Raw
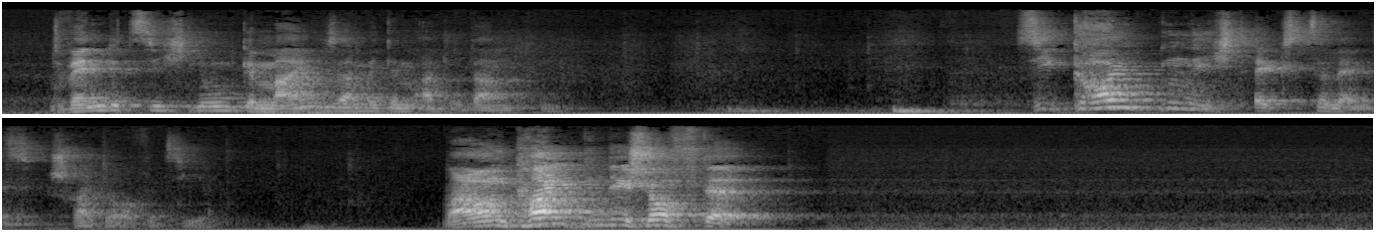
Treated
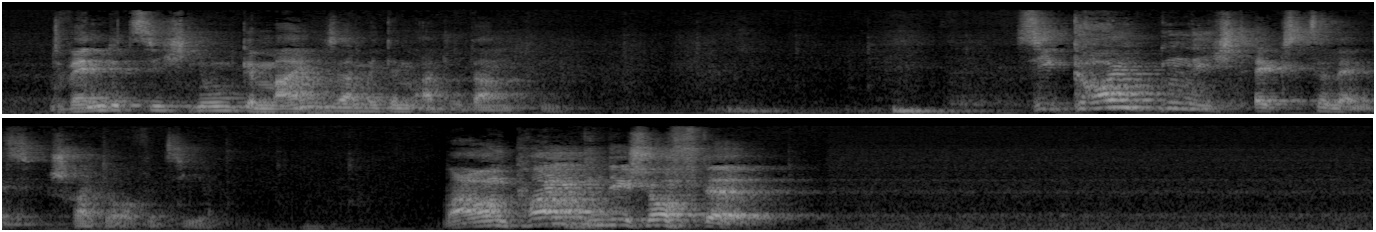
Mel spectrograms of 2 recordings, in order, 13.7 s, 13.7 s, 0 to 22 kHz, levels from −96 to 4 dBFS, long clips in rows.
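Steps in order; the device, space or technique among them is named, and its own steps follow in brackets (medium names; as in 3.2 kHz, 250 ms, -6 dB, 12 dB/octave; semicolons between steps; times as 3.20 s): compression on the reversed sound (reverse; compression 16:1, threshold -27 dBFS, peak gain reduction 17 dB; reverse); high-pass 130 Hz 6 dB/octave; trim -5.5 dB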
